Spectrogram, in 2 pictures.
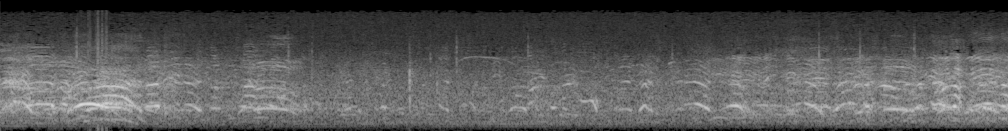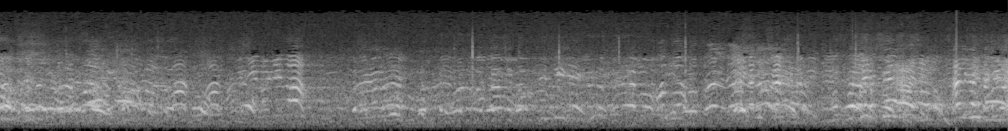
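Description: Players shout and call to each other outdoors.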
